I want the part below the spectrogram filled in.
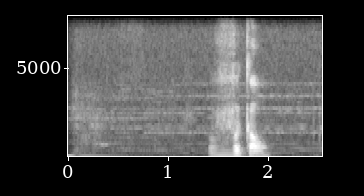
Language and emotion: Russian, neutral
